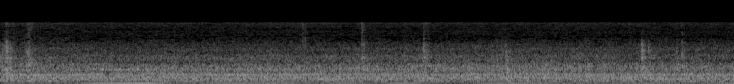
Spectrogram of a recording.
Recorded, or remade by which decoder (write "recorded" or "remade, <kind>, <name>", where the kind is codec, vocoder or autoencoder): recorded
